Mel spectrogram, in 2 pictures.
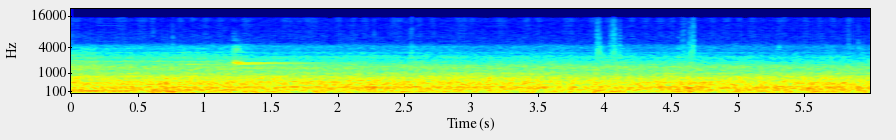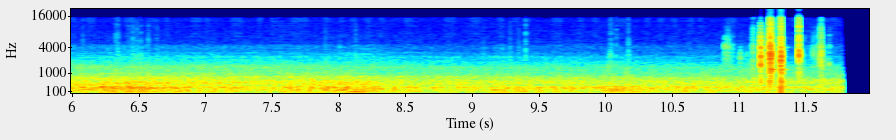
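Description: Steady road and tyre noise inside a car cruising on a freeway. Near the end, a quick run of loud knocks, and then the sound cuts off.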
